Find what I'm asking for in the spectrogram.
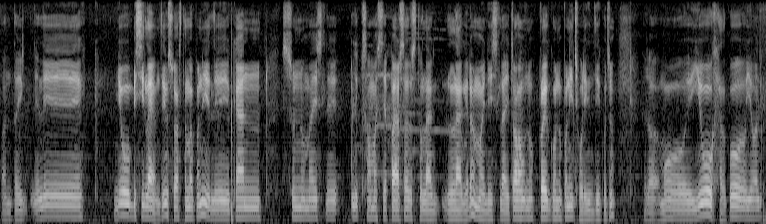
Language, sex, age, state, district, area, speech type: Nepali, male, 30-45, West Bengal, Kalimpong, rural, spontaneous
